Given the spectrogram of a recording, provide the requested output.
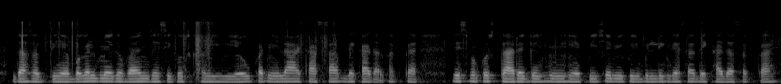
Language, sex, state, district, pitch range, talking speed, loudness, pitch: Magahi, male, Bihar, Gaya, 125-135 Hz, 270 wpm, -37 LUFS, 130 Hz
